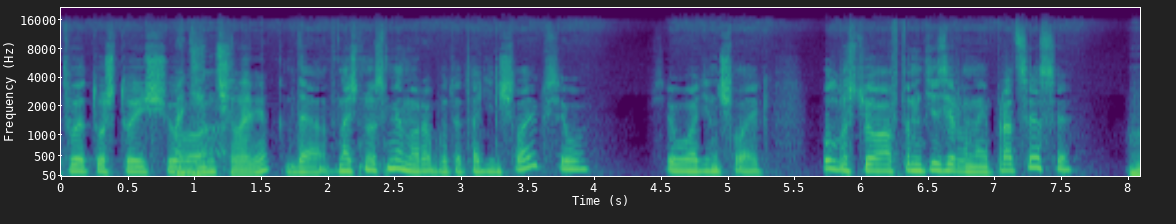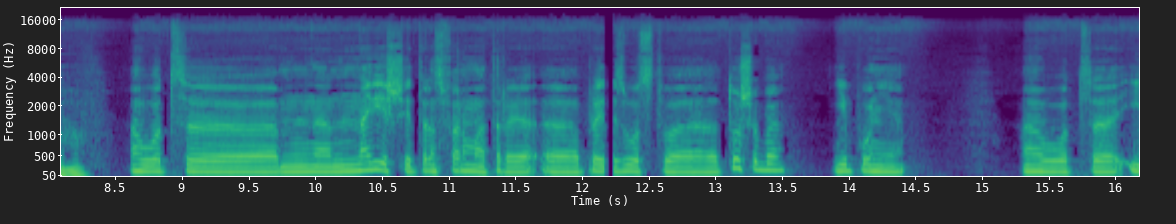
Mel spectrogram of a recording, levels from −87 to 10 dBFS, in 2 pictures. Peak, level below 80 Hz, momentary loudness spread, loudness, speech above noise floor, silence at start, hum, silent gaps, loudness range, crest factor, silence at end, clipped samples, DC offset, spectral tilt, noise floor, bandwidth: -4 dBFS; -40 dBFS; 6 LU; -18 LUFS; 35 dB; 0 s; none; none; 3 LU; 12 dB; 0 s; under 0.1%; under 0.1%; -5.5 dB/octave; -52 dBFS; 17 kHz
